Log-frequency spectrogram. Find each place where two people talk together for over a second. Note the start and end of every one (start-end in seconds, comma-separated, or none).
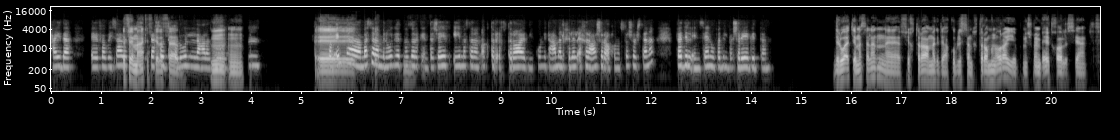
1.4-2.6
